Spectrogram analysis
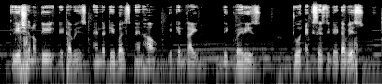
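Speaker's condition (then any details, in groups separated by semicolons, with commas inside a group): No condition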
